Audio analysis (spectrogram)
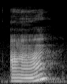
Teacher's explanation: the tongue is below the neutral position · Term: low open vowel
